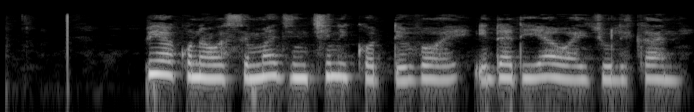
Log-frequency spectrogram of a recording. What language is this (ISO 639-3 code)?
swa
